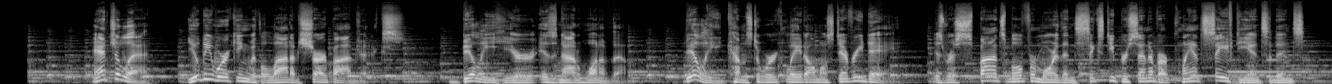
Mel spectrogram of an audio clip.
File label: E-Learning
